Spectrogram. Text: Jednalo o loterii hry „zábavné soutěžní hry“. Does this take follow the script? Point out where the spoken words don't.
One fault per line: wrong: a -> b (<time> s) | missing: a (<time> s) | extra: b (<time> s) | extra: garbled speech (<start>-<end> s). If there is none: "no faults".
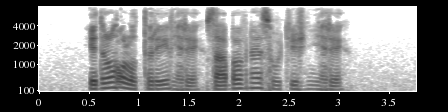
no faults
